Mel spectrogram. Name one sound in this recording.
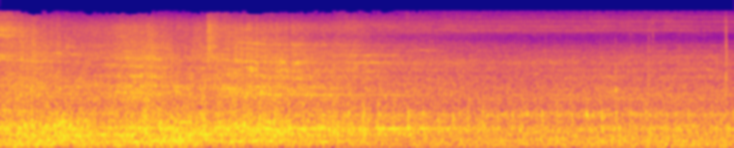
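A freight train rumbles past close by, its wheels clattering on the rails, then fades into the distance.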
